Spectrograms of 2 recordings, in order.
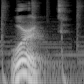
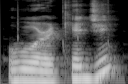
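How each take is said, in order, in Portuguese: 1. A terminação é reduzida a um som de T. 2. A terminação é pronunciada como uma sílaba extra. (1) "eu falei worked. Eu praticamente reduzi o ed para som de T" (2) "eu não falei worked"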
